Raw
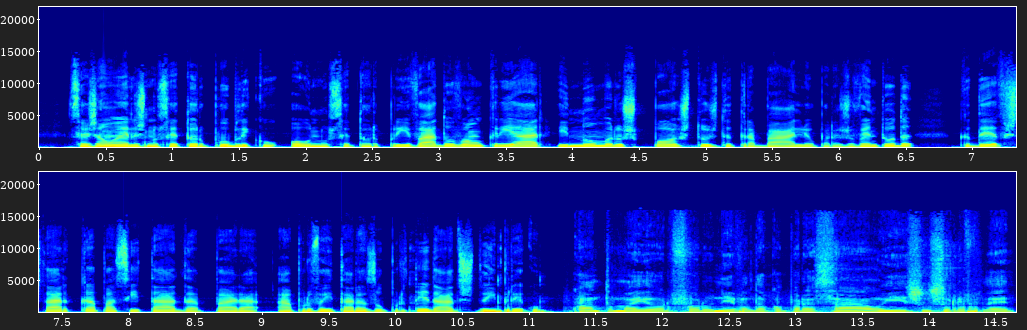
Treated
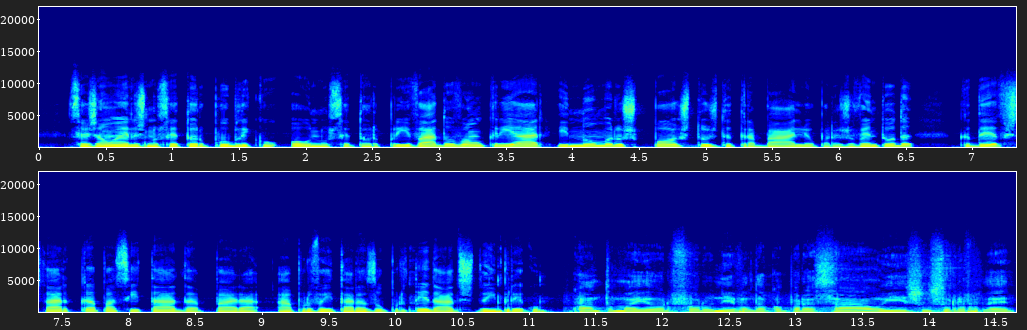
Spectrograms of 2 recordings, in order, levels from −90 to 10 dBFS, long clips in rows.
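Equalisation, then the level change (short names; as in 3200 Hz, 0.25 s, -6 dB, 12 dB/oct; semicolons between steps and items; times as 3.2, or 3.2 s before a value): dynamic EQ 2300 Hz, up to -3 dB, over -47 dBFS, Q 1.4; speaker cabinet 140–8300 Hz, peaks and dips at 270 Hz -6 dB, 970 Hz -8 dB, 3400 Hz -6 dB; 0.0 dB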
